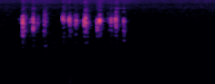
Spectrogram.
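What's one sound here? Keyboard keys click in a quick burst of typing.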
